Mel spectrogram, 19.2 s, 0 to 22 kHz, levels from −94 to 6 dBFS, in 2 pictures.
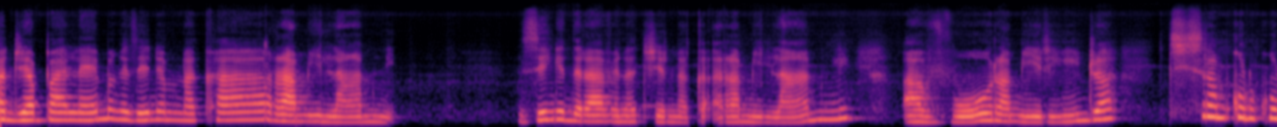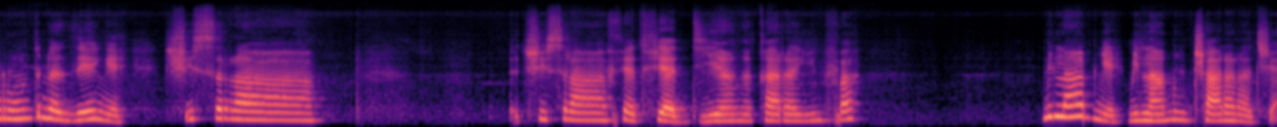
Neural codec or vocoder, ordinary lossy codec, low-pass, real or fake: autoencoder, 48 kHz, 128 numbers a frame, DAC-VAE, trained on Japanese speech; none; 19.8 kHz; fake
